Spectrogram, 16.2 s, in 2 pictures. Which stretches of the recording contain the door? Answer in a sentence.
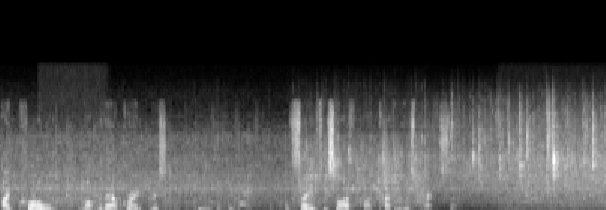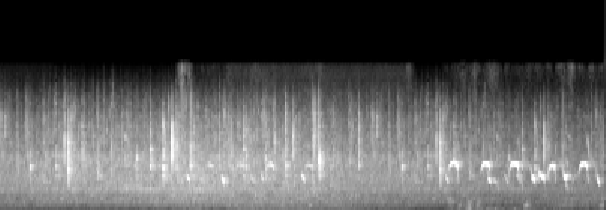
You can hear the door from 0.6 to 1.5 s, from 6.7 to 8.9 s and from 11.1 to 13.7 s.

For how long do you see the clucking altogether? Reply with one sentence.
You can hear the clucking for 4 seconds altogether.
